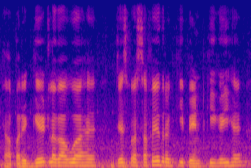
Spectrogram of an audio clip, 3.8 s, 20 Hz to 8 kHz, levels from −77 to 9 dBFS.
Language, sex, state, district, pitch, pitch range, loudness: Hindi, male, Uttar Pradesh, Lalitpur, 155 Hz, 140-160 Hz, -15 LUFS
